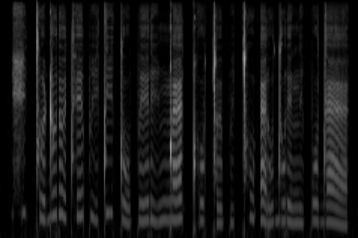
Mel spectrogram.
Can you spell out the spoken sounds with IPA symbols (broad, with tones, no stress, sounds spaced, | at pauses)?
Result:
x i˥ ǀ ɯ˧˩˧ ɖ ɯ˥ ɾ ø˥˩ tʰ e˧˥ p i˧˩˧ t i˥ t o˧˩˧ p e˧˥ ɾ i˧˩˧ ŋ͡ǃ æ˧˥ ǃʰ o˧˥ ǀ ø˩˧ p i˩˧ ǀʰ u˥ ʔ æ˥˩ ɾ u˧˥ d u˧˥ ɾ e˩˧ n̪ i˧˩˧ p o˥ d æ˥˩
